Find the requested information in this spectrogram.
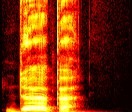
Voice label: "dööpe", kaevels platt

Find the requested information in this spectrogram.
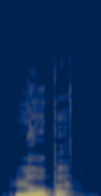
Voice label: "loope", kaevels platt

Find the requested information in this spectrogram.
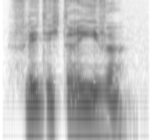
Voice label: "flitteg Driewe", kaevels platt

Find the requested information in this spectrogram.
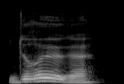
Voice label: "dröge", kaevels platt

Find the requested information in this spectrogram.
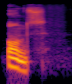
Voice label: "ons", kaevels platt

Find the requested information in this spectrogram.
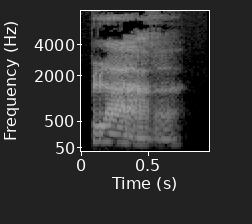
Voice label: "plare", kaevels platt

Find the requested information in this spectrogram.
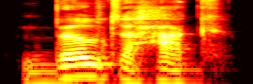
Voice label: "Böltehack", kaevels platt

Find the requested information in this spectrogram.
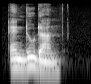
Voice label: "en du dann", kaevels platt

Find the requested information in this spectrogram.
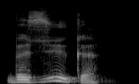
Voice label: "besüke", kaevels platt

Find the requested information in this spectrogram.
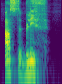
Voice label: "astebliff", kaevels platt

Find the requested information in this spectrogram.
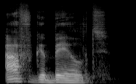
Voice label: "affgebeld", kaevels platt

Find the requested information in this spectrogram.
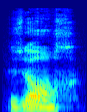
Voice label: "soag", Platt

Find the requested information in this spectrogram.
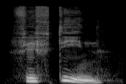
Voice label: "fiftiehn", kaevels platt

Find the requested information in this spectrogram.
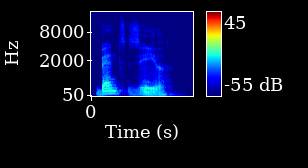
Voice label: "Bendseel", kaevels platt

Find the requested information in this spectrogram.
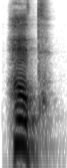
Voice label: "hät", kaevels platt

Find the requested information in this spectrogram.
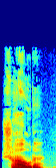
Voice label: "schrawde", Platt

